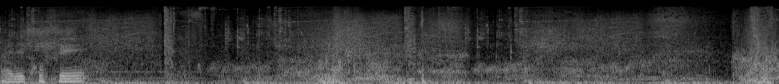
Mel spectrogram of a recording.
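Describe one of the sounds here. Arrows whoosh as a bow fires them rapidly.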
